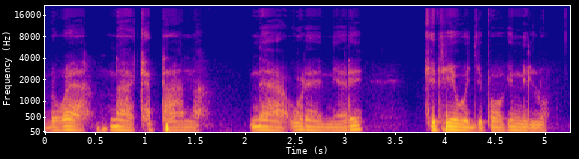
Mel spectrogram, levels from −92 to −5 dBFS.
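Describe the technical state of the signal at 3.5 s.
At 3.5 s you're right in the middle of a run of repeated timing corrections that goes from 0.58 s to 4.94 s. The receiver keeps patching in short repeated slivers of audio, pulling the effective speed down to 97% and adding somewhere around 150 ms over that stretch. Each patch is tiny, so what you hear is a faint hiccup here and there and a slightly uneven, dragging tempo in the speech.

Behind that is clock drift between sender and receiver, and it runs through the whole clip. The sender's clock is running roughly 3% slow compared with the receiver's, so the jitter buffer keeps draining faster than it gets refilled. The receiver has to fill those gaps by repeating bits of audio, which is why the corrections at 3.5 s all push the same way, stretching the sound rather than cutting it.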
